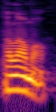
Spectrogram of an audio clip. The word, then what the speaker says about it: Palomo: How do you pronounce it? Palomo.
